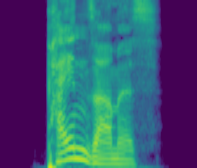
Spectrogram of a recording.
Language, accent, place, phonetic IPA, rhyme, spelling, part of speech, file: German, Germany, Berlin, [ˈpaɪ̯nzaːməs], -aɪ̯nzaːməs, peinsames, adjective, De-peinsames.ogg
- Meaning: strong/mixed nominative/accusative neuter singular of peinsam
